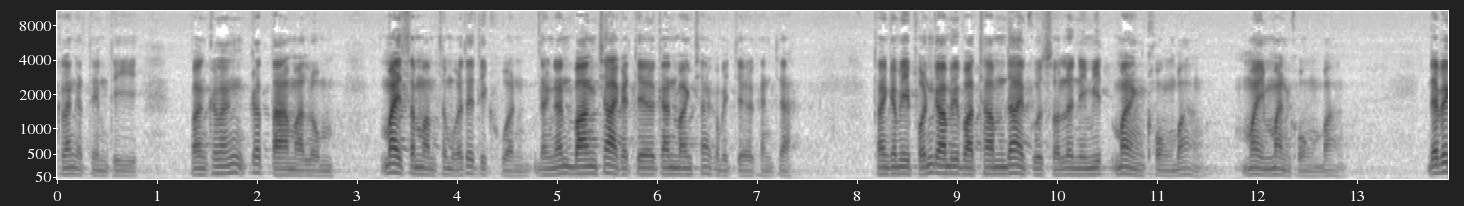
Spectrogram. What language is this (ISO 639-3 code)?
tha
